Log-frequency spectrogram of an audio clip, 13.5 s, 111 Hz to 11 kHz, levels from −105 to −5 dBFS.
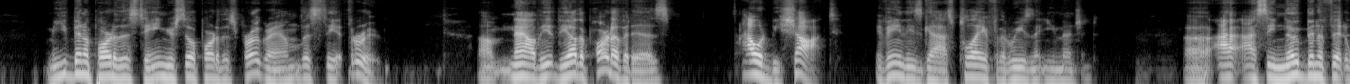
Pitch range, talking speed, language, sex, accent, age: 130-160 Hz, 225 wpm, English, male, American, 30-49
